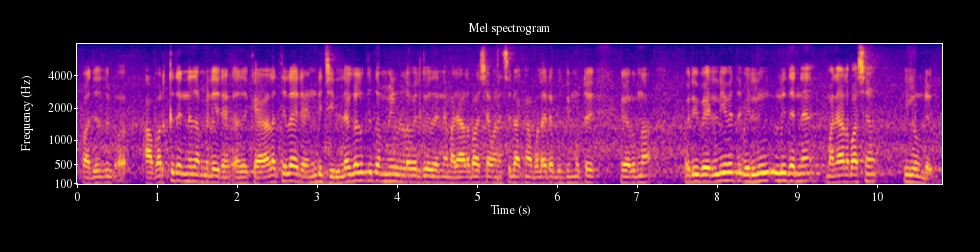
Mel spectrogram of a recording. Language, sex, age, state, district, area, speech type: Malayalam, male, 18-30, Kerala, Kozhikode, rural, spontaneous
